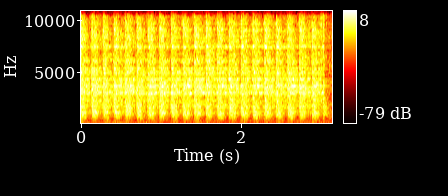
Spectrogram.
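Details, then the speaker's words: 2001 Nissan Frontier on a jump box: steady starter cranking at about three and a half pulses a second, never firing; sounds like it's not getting fuel (suspected), and it slips when put into gear. Crank no-start. "Try Trying to start, but uh just not Doesn't Doesn't sound like it's getting any fuel right at the moment."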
